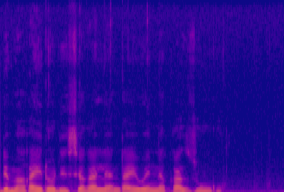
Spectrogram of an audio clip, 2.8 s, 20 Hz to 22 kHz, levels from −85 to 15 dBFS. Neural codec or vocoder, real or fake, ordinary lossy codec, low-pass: none; real; none; none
